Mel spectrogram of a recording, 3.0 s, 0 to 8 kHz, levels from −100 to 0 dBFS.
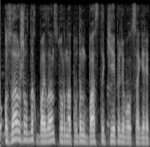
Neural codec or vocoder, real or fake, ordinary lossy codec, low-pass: none; real; none; 7.2 kHz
